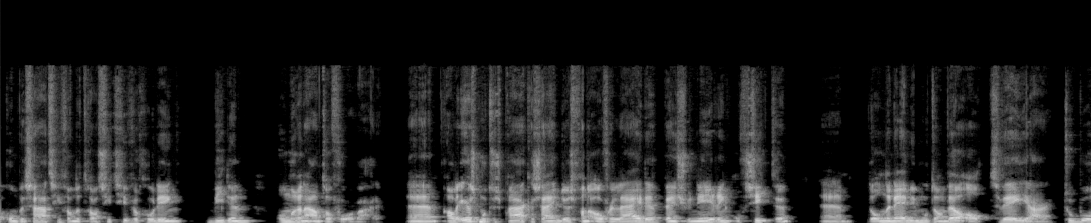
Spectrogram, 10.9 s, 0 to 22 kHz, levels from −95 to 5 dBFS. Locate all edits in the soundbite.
cut 1; at 3.9 s // cut 2; at 8.0 s

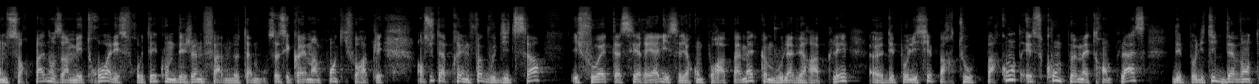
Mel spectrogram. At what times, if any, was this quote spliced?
none

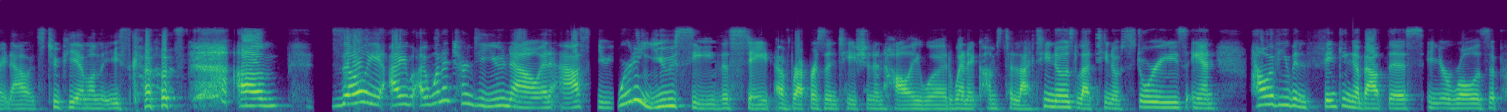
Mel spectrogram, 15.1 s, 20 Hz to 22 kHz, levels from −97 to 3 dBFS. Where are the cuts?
cut 1; at 6.1 s

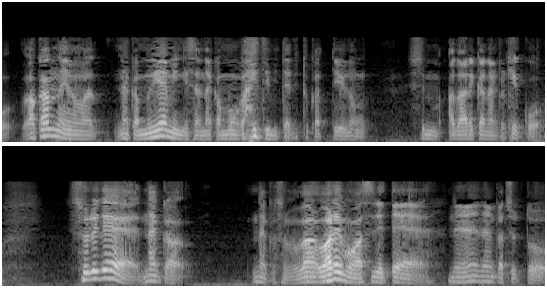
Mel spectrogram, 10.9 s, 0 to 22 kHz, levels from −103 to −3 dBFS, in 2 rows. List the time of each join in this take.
none

